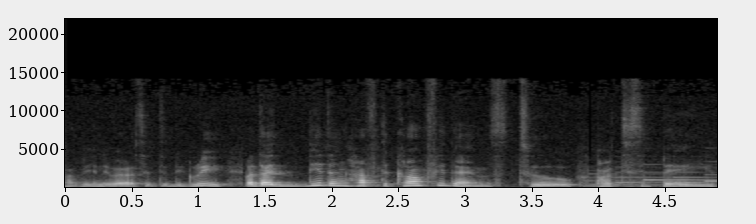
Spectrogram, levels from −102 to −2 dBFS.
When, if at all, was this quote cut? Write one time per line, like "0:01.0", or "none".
0:01.2
0:03.9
